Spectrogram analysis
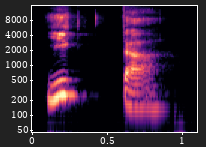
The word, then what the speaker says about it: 읽다: 겹받침 리을 기억을 보겠습니다 익다 익다 여기에는 뒤에 있는 기억 받침이 소리가납니다 읽다 읽다 읽고 읽고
